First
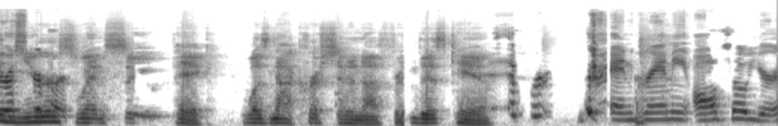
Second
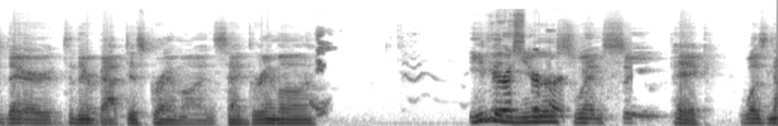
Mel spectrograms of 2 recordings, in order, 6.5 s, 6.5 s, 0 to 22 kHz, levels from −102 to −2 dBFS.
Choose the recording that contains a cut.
first; 2 cuts; at 3.3 s, 5.0 s

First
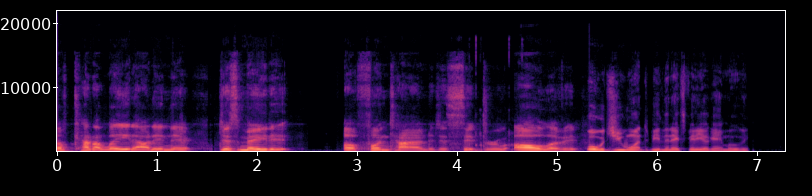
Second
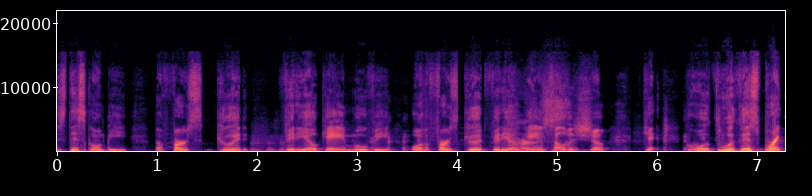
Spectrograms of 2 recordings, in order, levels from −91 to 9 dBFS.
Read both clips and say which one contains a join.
first; 1 cut; at 5.3 s

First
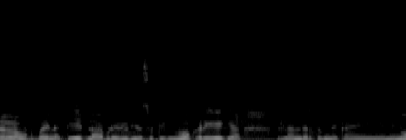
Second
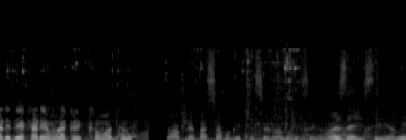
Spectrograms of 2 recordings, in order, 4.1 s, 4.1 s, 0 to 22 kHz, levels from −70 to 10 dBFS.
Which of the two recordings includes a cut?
second; 1 cut; at 1.6 s

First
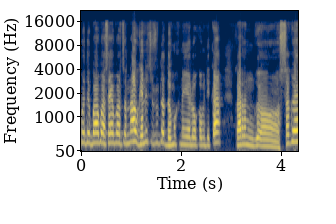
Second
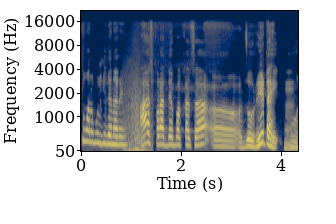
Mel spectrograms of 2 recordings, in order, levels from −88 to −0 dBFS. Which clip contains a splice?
second; 1 cut; at 1.0 s

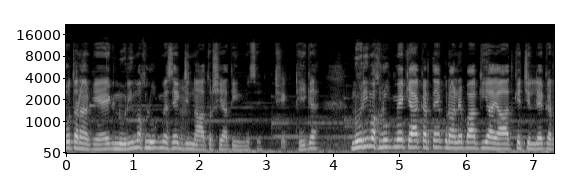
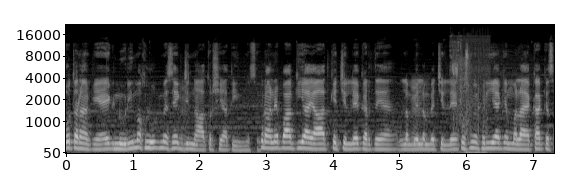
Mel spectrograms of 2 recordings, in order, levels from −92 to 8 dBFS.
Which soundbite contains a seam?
second; 2 cuts; at 2.9 s, 5.9 s

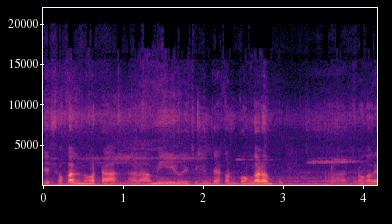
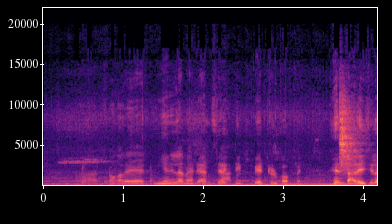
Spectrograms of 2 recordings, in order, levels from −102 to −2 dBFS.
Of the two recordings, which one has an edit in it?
second; 1 cut; at 2.1 s

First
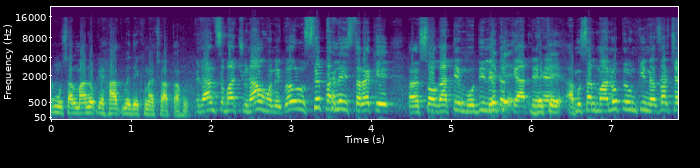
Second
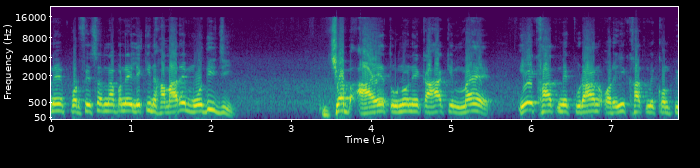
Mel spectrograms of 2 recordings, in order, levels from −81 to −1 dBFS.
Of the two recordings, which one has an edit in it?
first; 1 cut; at 1.7 s

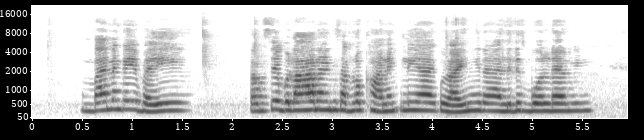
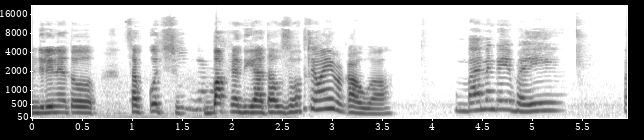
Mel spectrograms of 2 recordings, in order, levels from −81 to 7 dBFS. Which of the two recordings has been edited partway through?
second; 1 cut; at 2.8 s

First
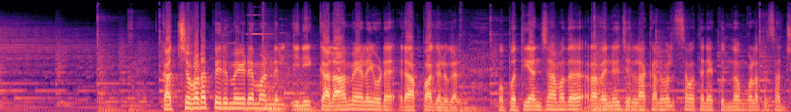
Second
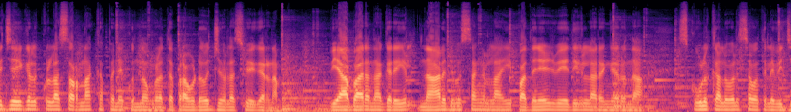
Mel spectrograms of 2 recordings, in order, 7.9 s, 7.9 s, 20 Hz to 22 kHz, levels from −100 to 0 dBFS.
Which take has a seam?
first; 1 cut; at 1.5 s

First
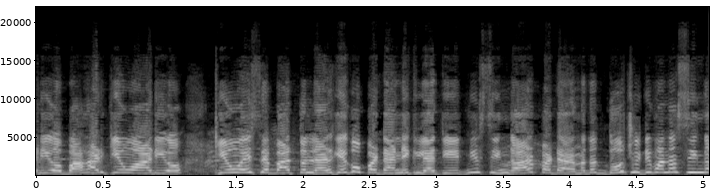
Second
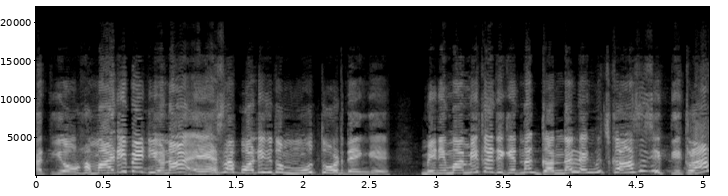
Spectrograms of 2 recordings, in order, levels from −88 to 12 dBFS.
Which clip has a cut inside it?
first; 1 cut; at 2.0 s

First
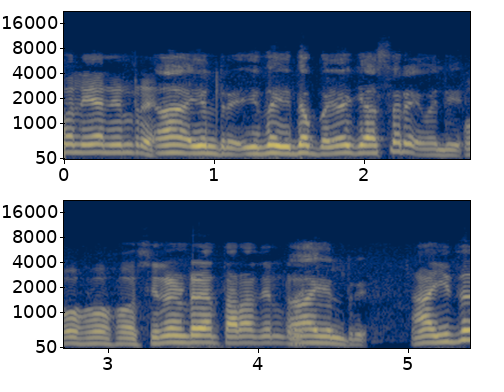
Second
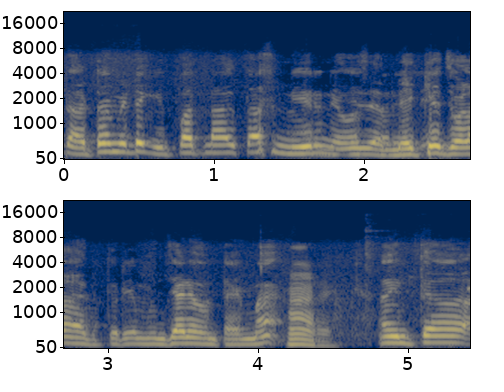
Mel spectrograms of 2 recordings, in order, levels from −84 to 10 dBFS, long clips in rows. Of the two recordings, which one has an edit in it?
second; 1 cut; at 2.1 s

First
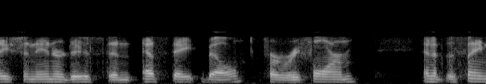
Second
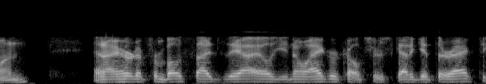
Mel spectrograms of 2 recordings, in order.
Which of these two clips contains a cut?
first; 1 cut; at 2.5 s

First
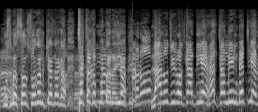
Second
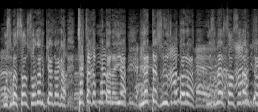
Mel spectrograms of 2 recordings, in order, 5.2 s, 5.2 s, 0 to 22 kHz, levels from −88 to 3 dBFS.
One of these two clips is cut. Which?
first; 1 cut; at 2.7 s

